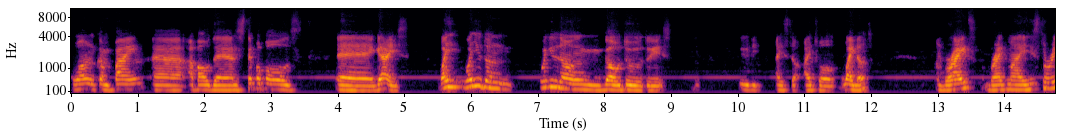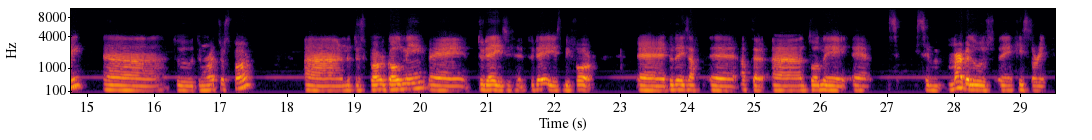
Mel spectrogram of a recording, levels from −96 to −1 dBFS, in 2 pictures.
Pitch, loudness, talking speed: 150 Hz, -27 LUFS, 120 wpm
